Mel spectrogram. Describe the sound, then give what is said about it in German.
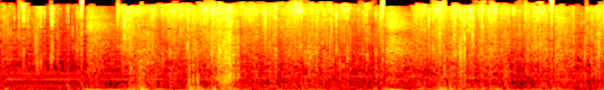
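Bubble wrap being handled and crinkled, a steady stream of crackling and rustling with a few louder crackles. “Das ist Bubble Wrap.”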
